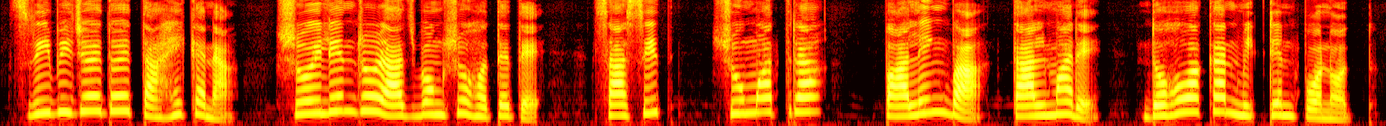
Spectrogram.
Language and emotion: Santali, neutral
